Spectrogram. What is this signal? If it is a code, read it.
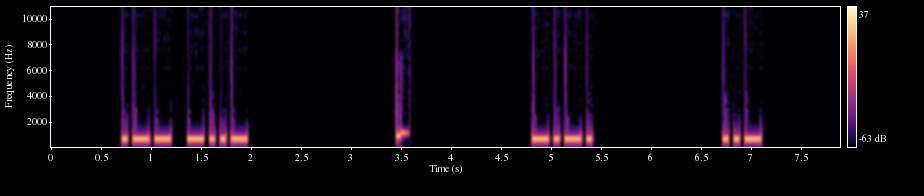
Morse code, heard as a keyed tone, about 22 wpm, spaced as for 9 wpm, 700 Hz. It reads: WX CU
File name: Top 90 QSO Elements - 8x Character Spacing - 22wpm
